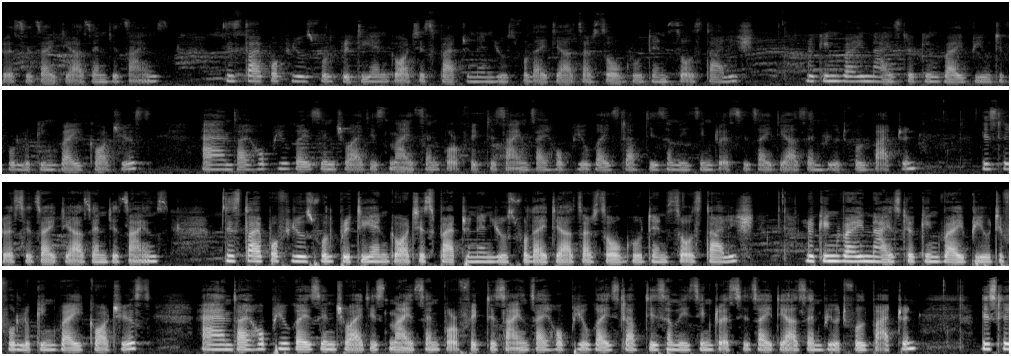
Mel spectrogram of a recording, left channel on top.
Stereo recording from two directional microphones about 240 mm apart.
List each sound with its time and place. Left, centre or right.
0.0 s speech: right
